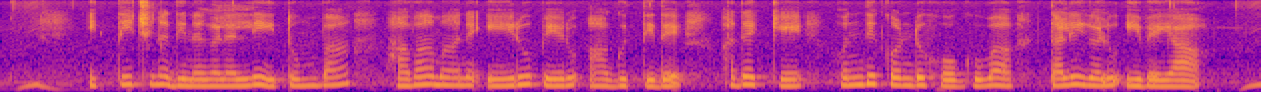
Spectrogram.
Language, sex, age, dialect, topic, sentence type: Kannada, female, 25-30, Central, agriculture, question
